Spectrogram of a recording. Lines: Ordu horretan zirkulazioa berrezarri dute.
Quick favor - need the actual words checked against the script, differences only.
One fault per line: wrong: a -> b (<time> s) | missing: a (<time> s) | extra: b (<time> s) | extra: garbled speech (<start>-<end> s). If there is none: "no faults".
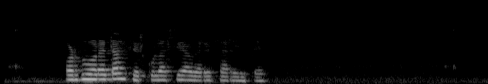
no faults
